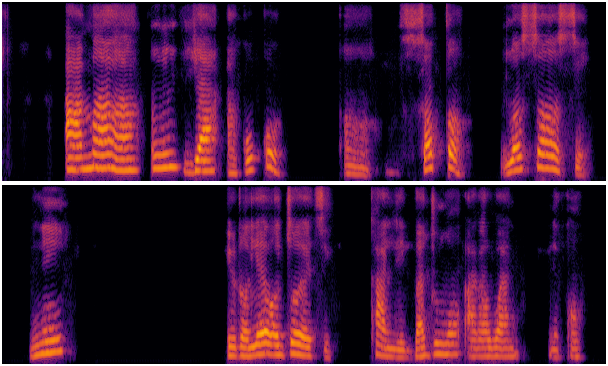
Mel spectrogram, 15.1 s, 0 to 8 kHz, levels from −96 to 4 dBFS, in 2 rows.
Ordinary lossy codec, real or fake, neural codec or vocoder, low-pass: none; fake; codec, 16 kHz, 2 kbps, FreqCodec, smaller model; none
